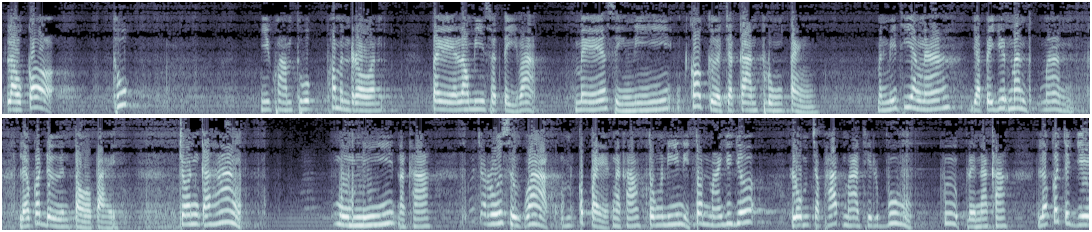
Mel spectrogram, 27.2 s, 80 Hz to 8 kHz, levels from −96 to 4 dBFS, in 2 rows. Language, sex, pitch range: Thai, female, 190-250 Hz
